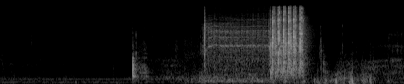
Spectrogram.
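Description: Cordless power screwdriver driving a small hex cap screw into the aluminium knuckle of an RC motorcycle's rear suspension. It runs for about a second, starting about two seconds in, and gets louder in a short, rapid rattle just before it stops. A single click comes just over a second in.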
